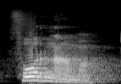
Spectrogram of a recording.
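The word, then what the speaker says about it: Vorname: now next thing comes for nama v o r n the pronunciation of v is f for foul so for nama so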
